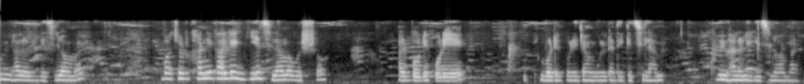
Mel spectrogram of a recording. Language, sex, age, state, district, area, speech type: Bengali, female, 18-30, West Bengal, Dakshin Dinajpur, urban, spontaneous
